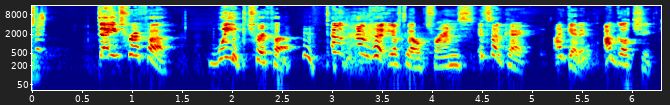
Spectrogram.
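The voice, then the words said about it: British London accent. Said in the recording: “I love the British accent ... it's an English accent, it's a London accent”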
